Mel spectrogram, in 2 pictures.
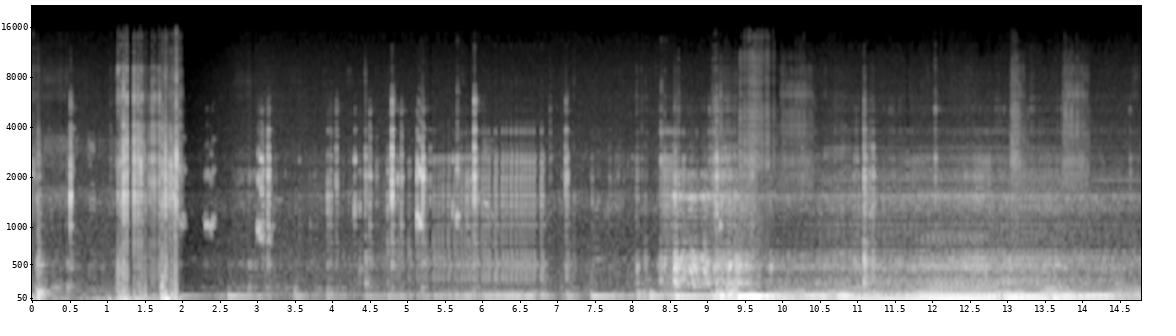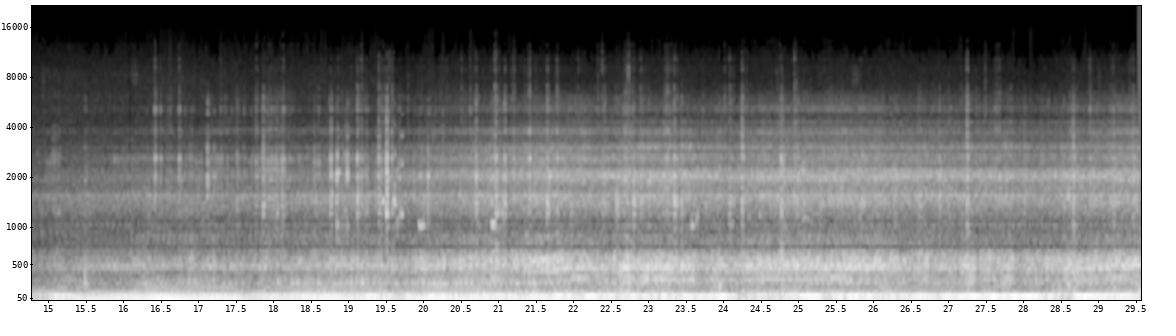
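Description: Open-cockpit kit car's engine running, heard from a camera mounted on the car. For the first several seconds a low idle sits under knocks and scrapes as the camera is handled. From about 8 seconds in the engine gets louder and holds steady as the car drives off at low speed, with a heavy low rumble.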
